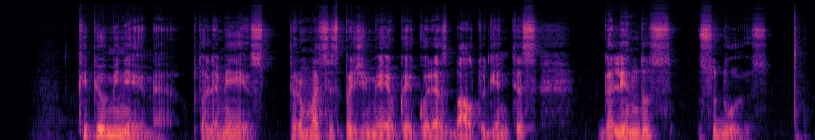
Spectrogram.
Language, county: Lithuanian, Šiauliai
